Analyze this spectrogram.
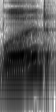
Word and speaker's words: would: about it is um first of all in wood make sure you're not trying to do the l sound the letter l is silent so you're saying that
